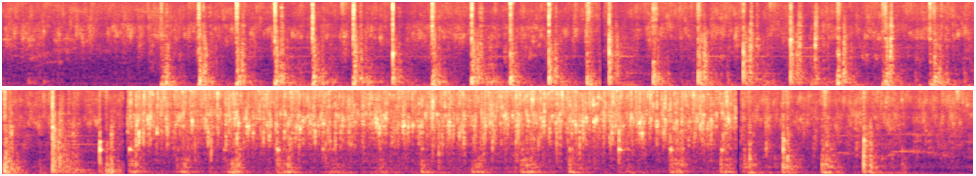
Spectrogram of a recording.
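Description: Wooden pestle pounding red chili and garlic in a deep wooden mortar, about three strokes a second. About eight seconds in, a steady hiss sets in for several seconds, and pounding strokes come back near the end.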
